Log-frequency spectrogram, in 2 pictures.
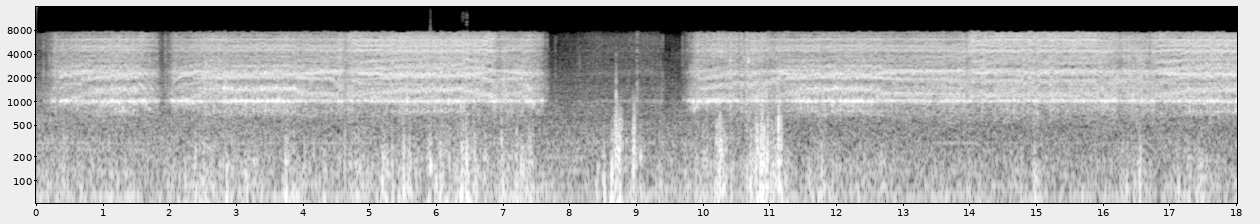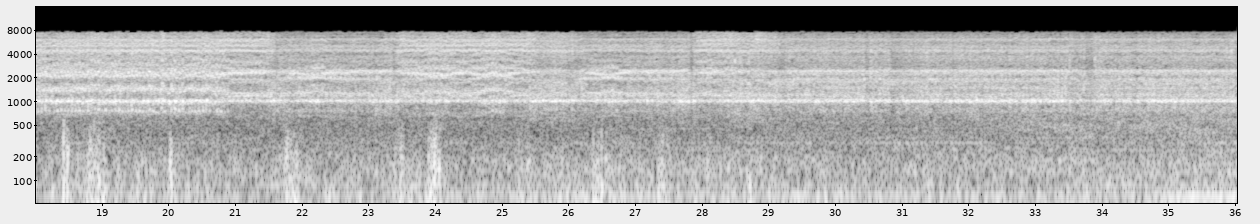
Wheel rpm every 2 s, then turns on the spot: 90, 140, 160, 120, 20, 140, 160, 160, 160, 160, 160, 160, 160, 160, 160, 160, 160, 160.
none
